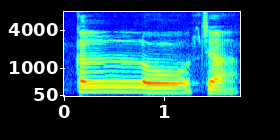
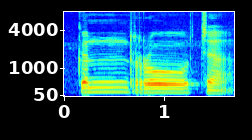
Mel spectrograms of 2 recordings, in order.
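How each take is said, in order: First: The middle is pronounced as a long double L. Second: The middle is pronounced as N followed by R. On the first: The speaker calls it right. "maka jadi double L, suara double L juga" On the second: The speaker calls it wrong. "bukan kenroja, kenroja, salah"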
